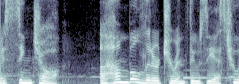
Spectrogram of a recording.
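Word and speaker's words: Xingqiu: leash where are my manners my name is sing Cho a humble literature Enthusiast who happened to be passing by sing Cho sing Cho I have been pronouncing that sing sing Singa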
